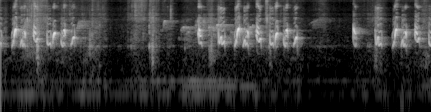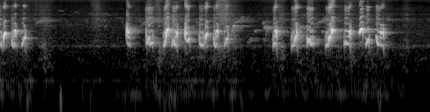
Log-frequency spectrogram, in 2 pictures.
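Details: Stripe-throated bulbul luring song used to provoke a territorial resident bird: five bubbly, chattering phrases about a second long each, separated by short pauses, with quiet low rumbling early on.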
